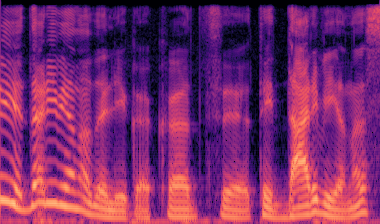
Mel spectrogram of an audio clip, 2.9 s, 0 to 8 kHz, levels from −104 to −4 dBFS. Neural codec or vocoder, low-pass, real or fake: none; 7.2 kHz; real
